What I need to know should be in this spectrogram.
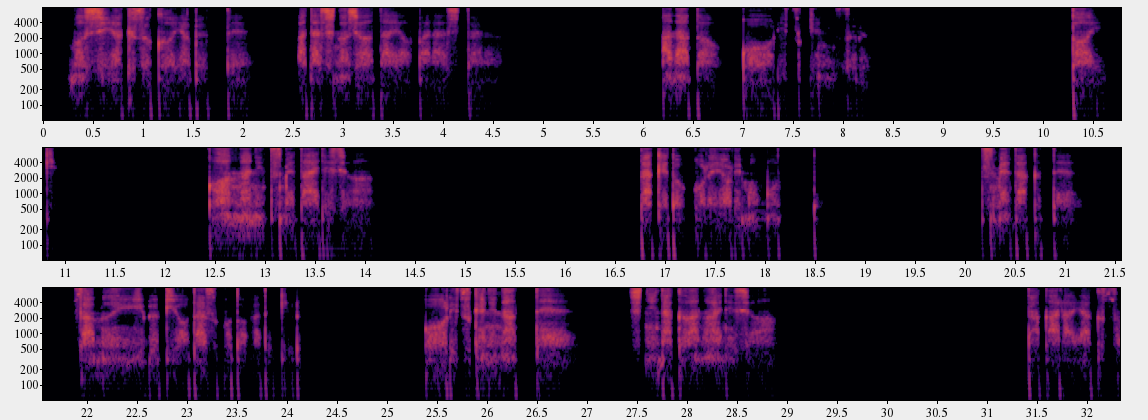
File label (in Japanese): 囁き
